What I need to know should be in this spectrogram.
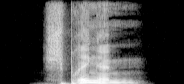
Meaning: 1. to spring; to leap; to bounce 2. to dive; to jump; to vault 3. to break; to burst; to pop 4. to run; to dash
- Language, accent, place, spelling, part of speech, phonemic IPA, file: German, Germany, Berlin, springen, verb, /ˈʃpʁɪŋən/, De-springen2.ogg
